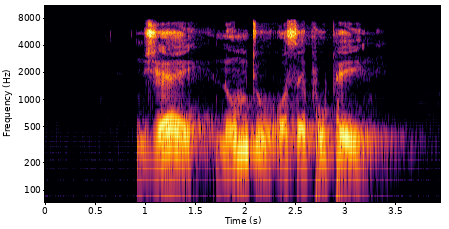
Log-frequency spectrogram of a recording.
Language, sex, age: Xhosa, male, 26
